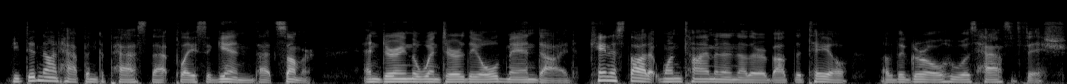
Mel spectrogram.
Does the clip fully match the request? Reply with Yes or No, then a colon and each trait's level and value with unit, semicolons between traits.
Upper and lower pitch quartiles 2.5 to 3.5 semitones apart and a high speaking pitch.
No: average, 2.8 semitones; low, 115 Hz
